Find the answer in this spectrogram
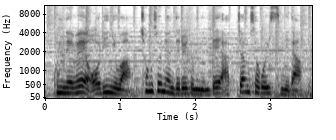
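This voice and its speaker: A woman at a fairly quick pace, with very wide pitch swings and music in the background. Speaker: news presenter. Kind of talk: TV news briefing.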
